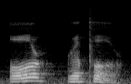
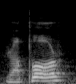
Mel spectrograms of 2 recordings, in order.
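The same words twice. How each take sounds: First: "rapport" said ruh-POR with the T silent; "rapport" ending on R with no T sound. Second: "Rapport" said ra-POR with the T silent. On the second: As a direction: say "Rapport" ending on the vowel, no T. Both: Shown as a demonstration. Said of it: "the letter T, is silent".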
